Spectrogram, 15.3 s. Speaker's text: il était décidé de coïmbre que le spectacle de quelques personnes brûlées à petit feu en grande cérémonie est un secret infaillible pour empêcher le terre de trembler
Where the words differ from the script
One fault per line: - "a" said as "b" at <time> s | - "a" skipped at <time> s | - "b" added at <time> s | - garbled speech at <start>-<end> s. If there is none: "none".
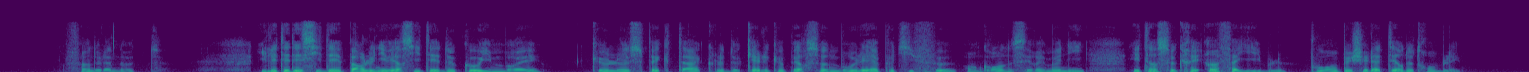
- "par l'université" added at 3.4 s
- "le" said as "la" at 13.7 s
